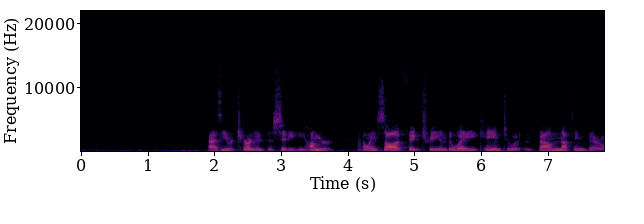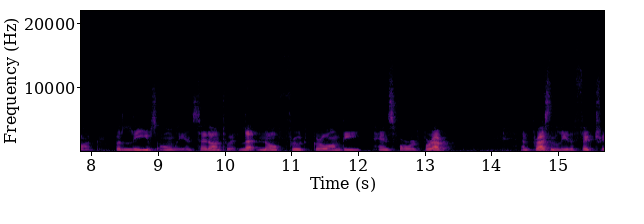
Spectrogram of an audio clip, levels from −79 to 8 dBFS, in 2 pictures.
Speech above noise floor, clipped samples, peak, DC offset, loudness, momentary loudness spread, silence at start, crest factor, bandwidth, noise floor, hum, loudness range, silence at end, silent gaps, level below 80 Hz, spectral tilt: 25 dB; under 0.1%; -22 dBFS; under 0.1%; -43 LUFS; 13 LU; 0 s; 22 dB; 16 kHz; -68 dBFS; none; 3 LU; 0 s; none; -70 dBFS; -5 dB/octave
